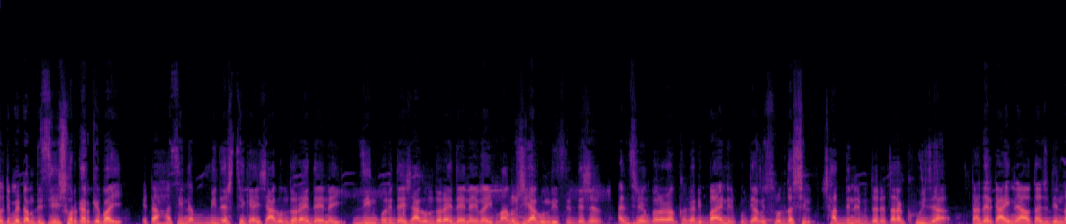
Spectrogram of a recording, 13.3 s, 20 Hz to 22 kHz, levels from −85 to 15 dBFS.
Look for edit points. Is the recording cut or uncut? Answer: cut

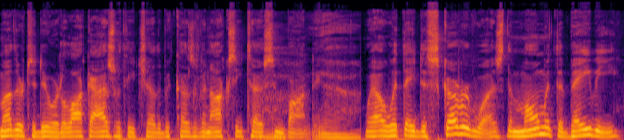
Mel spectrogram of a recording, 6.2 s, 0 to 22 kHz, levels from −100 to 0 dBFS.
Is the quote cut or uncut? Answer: cut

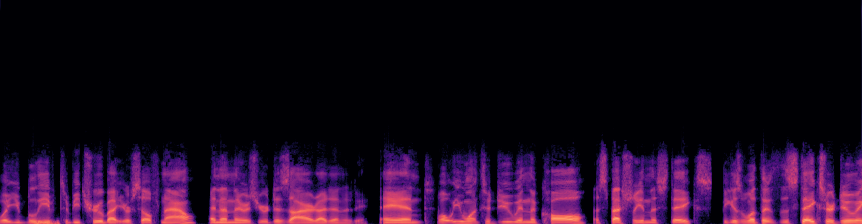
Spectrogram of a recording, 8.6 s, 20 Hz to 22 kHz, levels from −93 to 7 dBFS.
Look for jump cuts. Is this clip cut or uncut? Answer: cut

